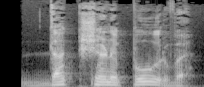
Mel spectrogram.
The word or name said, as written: दक्षिण-पूर्व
